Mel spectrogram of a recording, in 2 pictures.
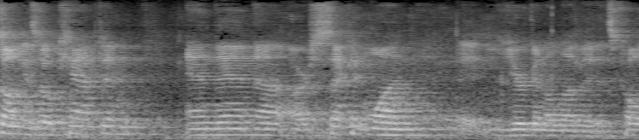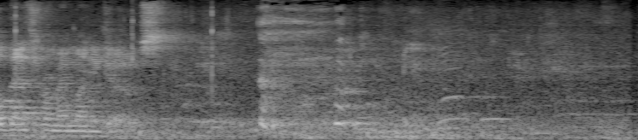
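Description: A man speaks into a microphone over loudspeakers in an echoing hall.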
